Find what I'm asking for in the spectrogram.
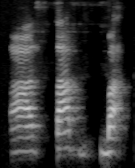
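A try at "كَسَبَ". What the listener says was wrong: Mana nggak ada tasdidnya itu, kasabak gimana? Kok nggak jelas kamu itu? Ya, kasaba.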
